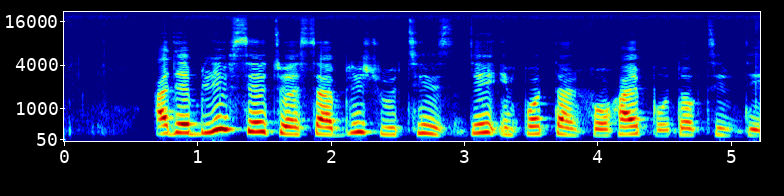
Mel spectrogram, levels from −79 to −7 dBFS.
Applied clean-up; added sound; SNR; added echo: none; none; none; none.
